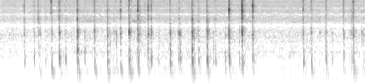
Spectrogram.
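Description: Fingertips tap the dark plastic keys of a laptop keyboard in fast typing, giving about two dozen quick, dull clicks with a low-mid body and almost no ring. The taps come in uneven bursts with a brief lull near the end before a few more keystrokes.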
